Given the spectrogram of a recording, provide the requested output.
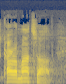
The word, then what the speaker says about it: Karamazov: In his Knowledge, the brothers Karamazov, or Karamazov. There are different ways to pronounce that, and I was corrected one time and said it's Karamazov, and then I've been corrected.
